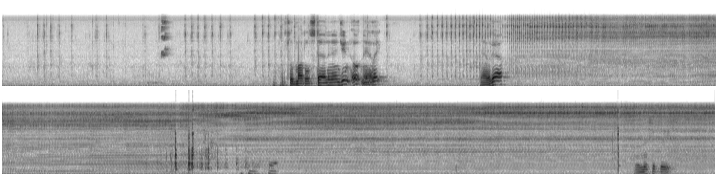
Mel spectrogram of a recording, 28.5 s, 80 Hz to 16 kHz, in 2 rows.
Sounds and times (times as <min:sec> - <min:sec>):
Speech: 0:05.4 - 0:07.7, 0:09.6 - 0:10.2, 0:19.2 - 0:19.8, 0:26.9 - 0:27.8
Engine: 0:10.2 - 0:28.5.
